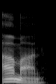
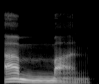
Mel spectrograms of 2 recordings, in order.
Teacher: The shada is on the M. So, we don't say aman. We say ammon, hitting that m twice.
